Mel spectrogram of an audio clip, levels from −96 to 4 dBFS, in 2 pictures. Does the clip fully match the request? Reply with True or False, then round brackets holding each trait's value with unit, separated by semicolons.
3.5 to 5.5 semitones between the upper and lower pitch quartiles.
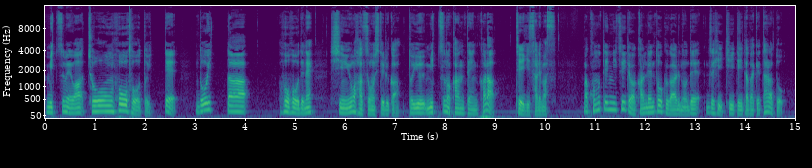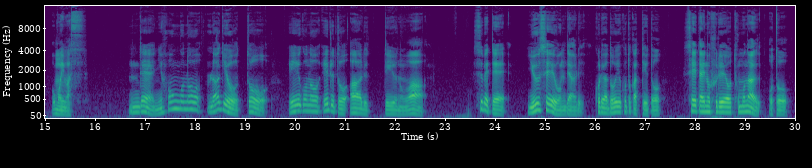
False (6.3 semitones)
